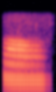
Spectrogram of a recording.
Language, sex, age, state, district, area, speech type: Bengali, female, 45-60, West Bengal, Darjeeling, urban, conversation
